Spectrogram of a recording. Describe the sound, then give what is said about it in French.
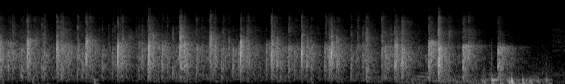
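An audience claps after a talk at a science event, a steady patter of many hands that holds at moderate loudness and tapers off at the end. “Sous vos applaudissements,”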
